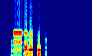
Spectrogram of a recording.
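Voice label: Police Special Operations Tactical; Raleigh; Spec Ops Tac 4; p25; wake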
